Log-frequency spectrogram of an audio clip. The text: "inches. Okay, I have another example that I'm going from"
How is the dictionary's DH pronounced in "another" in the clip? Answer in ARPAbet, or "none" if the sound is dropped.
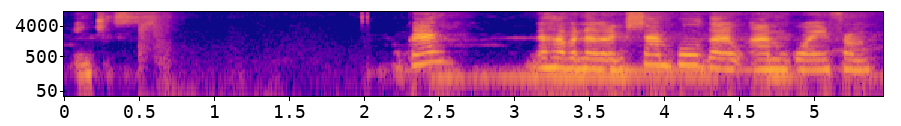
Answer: DH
